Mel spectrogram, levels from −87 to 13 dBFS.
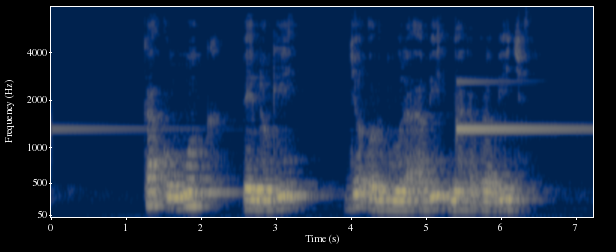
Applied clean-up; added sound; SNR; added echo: none; Piano; 17 dB; reverberation time 0.8 s.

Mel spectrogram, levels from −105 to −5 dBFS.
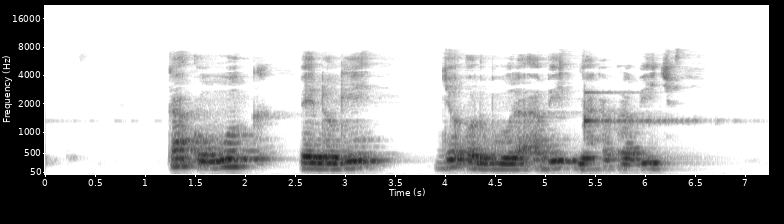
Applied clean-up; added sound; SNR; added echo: classical method WPE with log-MMSE.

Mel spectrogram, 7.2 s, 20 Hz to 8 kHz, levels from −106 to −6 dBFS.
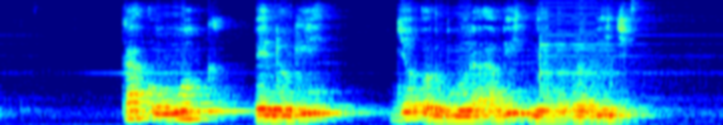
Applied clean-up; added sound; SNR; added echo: neural separator model SepFormer DNS4.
